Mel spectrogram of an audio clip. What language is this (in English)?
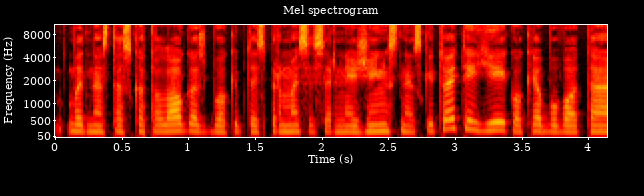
Lithuanian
